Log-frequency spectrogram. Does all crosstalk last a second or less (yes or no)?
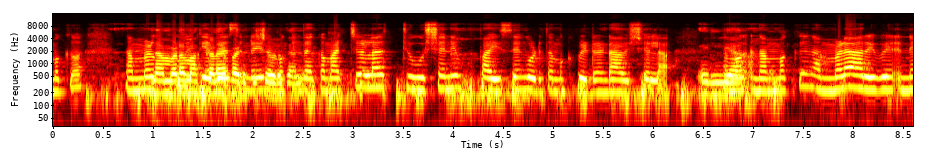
no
